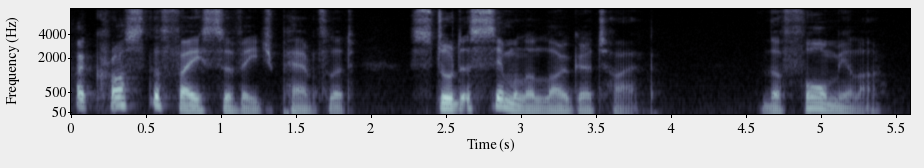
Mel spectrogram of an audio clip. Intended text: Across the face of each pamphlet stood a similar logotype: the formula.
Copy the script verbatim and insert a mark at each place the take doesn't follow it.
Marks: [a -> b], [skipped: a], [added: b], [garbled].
Across the face of each pamphlet stood a similar logotype: the formula.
